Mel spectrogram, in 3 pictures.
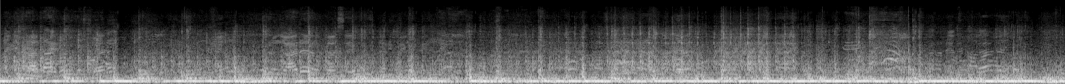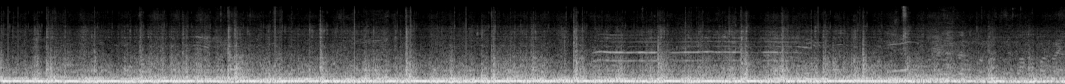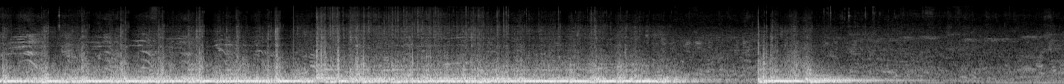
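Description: Taiko drum ensemble playing loud, dense, continuous drumming on large barrel drums. The drumming stops near the end, with one last burst just after.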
